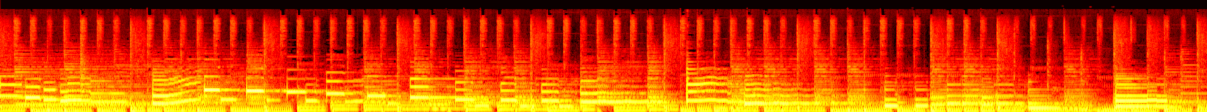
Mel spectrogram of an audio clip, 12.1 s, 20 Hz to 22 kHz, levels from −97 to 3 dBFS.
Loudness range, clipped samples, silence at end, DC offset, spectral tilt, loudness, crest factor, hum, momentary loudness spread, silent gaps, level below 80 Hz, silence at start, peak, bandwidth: 3 LU; under 0.1%; 0 s; under 0.1%; -7 dB/octave; -16 LUFS; 14 dB; none; 7 LU; none; -24 dBFS; 0 s; 0 dBFS; 15.5 kHz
